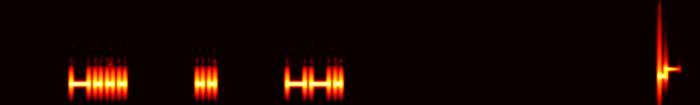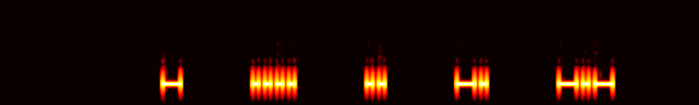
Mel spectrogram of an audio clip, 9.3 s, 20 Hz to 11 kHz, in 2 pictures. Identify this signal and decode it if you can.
Morse code, heard as a keyed tone, about 30 wpm, spaced as for 14 wpm, 690 Hz. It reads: BIG THINK
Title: 4x Character Spacing - Top 500 Words - 30wpm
